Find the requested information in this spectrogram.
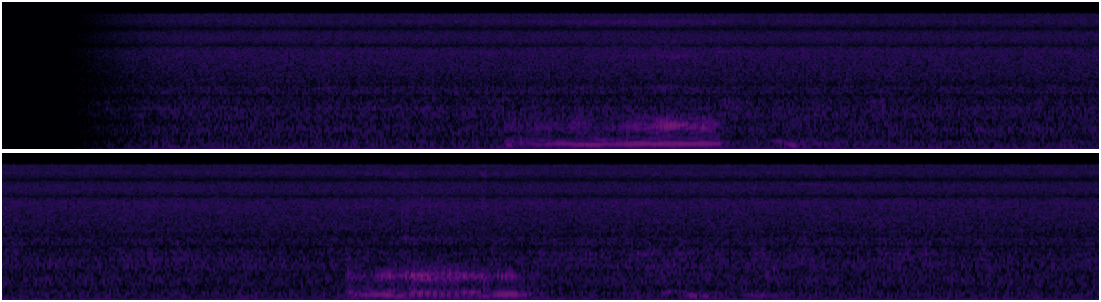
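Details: A male Pekingese, nearly seven months old and sleeping soundly, snores in long, low, rattling breaths about every six seconds.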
